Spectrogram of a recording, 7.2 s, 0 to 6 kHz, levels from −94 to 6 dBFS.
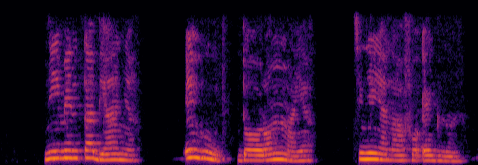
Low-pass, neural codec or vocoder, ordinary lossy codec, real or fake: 5.4 kHz; none; none; real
